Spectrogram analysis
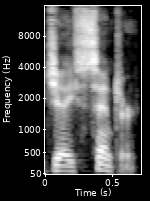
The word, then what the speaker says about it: Jacinto: All right, so I'm told that the locals say it as J Center. Is that right? J Center, Jacinto, Jacinta, Jacinto, however you want to do it.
